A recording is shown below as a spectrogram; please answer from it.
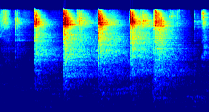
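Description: Steel cut-and-thrust sword blades clashing in a fencing exchange: about six sharp strikes in quick succession, each ringing out briefly in a large hall.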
